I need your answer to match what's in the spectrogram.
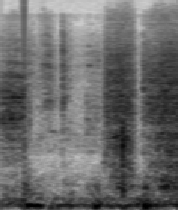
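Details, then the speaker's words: Truck rocked by hand: soft rubbery squishing and rubbing from the air suspension bags, normal and not heard inside; squeak traced to a slightly loose upper shock mount, just tightened. "Now you can hear the airbags kind of squishing around and stuff, but you don't hear that inside the truck."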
